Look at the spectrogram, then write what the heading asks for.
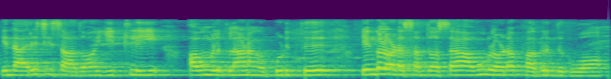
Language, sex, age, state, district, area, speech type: Tamil, female, 45-60, Tamil Nadu, Kallakurichi, rural, spontaneous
